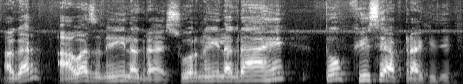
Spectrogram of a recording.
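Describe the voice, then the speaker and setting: This harmonium teacher has a fairly high, very animated voice at normal speed, with a little hiss or hum on the recording. Addressing his online students directly, he keeps repeating important points with emphasis over faint harmonium.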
